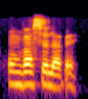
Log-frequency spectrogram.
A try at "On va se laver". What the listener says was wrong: That's it.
